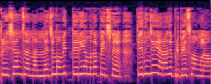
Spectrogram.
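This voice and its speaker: A woman's voice: very high voice, fairly quick. A woman voicing a coaxing, pleading young woman in a cartoon. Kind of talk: cartoon voice acting.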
